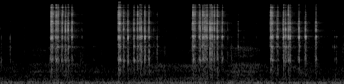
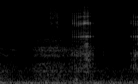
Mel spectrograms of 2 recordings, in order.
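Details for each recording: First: Craftsman Gen 4 hand ratchet, not yet refurbished, being swung: four bursts of coarse, rasping, gritty clicks rather than crisp ones; a rough, grinding ratchet action, unlike a cleaned and lubed one that is almost silent. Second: Craftsman Gen 4 hand ratchet after refurbishing, disassembly and lubrication: a few soft, faint, barely audible clicks, smooth and in good shape, unlike the grinding of an unrefurbished one.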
